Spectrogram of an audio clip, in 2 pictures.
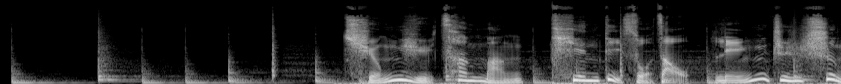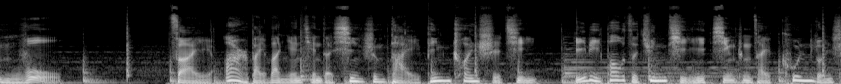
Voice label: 男 中医文化专题; 七彩灵芝

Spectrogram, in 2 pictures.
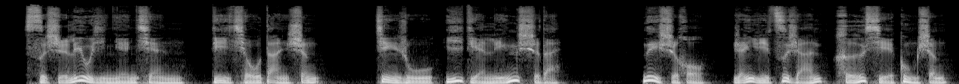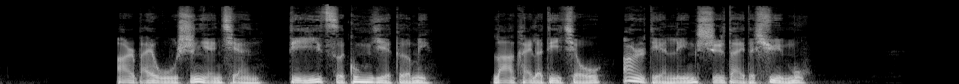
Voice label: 男 记录片, 国语男声配音, 浑厚; 地球历史简介

